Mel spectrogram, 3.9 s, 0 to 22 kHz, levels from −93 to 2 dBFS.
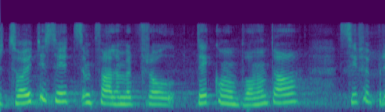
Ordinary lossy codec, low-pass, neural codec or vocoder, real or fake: none; 9.9 kHz; vocoder, 22.05 kHz, 80 mel bands, WaveNeXt; fake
